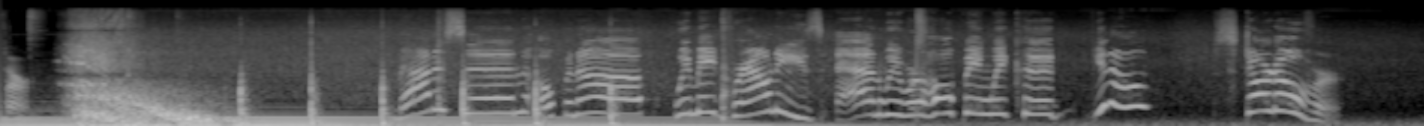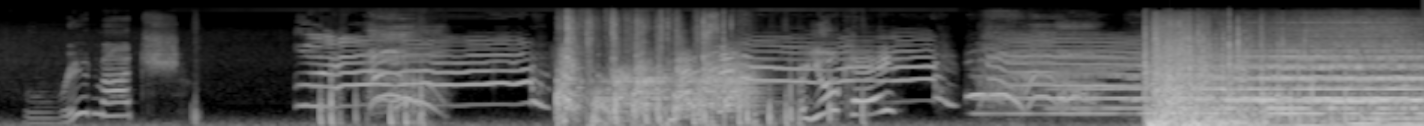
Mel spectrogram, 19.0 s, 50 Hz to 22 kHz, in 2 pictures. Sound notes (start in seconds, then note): 13.8 Madison screaming; 17.4 screaming continues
